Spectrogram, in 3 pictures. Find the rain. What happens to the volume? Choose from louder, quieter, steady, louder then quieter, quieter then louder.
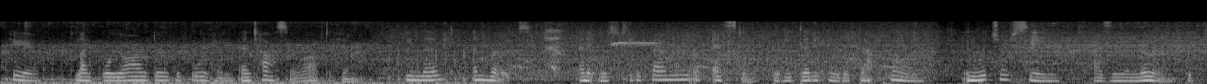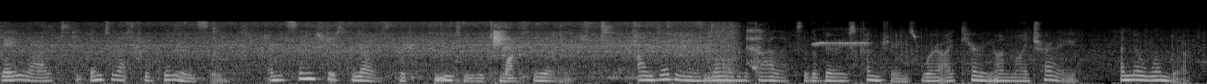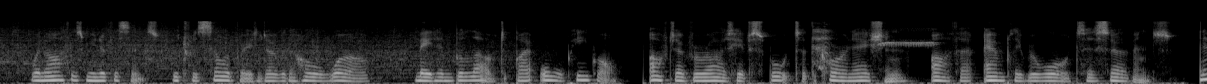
louder.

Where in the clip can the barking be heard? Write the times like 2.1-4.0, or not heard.
not heard.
